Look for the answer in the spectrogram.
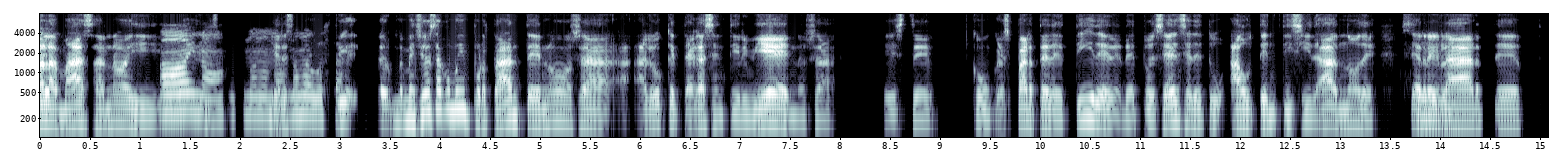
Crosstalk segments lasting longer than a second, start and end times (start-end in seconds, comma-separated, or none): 1.2-3.1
